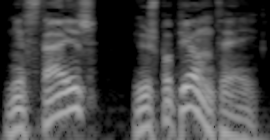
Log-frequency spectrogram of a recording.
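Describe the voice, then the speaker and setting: A man's voice: low-pitched, wildly swooping pitch, slow pace, breathy edge, no room sound, clean studio sound, heavily acted. A man doing a surly quarrelsome young man.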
